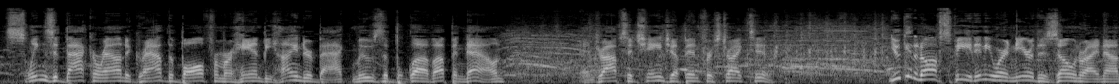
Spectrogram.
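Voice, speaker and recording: A man calling a softball game live on radio, steady between pitches and surging loud and high on big plays. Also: noisy background. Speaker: radio play-by-play announcer.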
